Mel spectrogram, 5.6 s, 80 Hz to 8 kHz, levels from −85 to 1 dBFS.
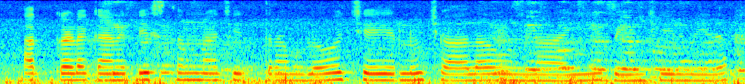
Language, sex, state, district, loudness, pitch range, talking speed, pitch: Telugu, female, Andhra Pradesh, Sri Satya Sai, -18 LUFS, 220-235 Hz, 85 wpm, 225 Hz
